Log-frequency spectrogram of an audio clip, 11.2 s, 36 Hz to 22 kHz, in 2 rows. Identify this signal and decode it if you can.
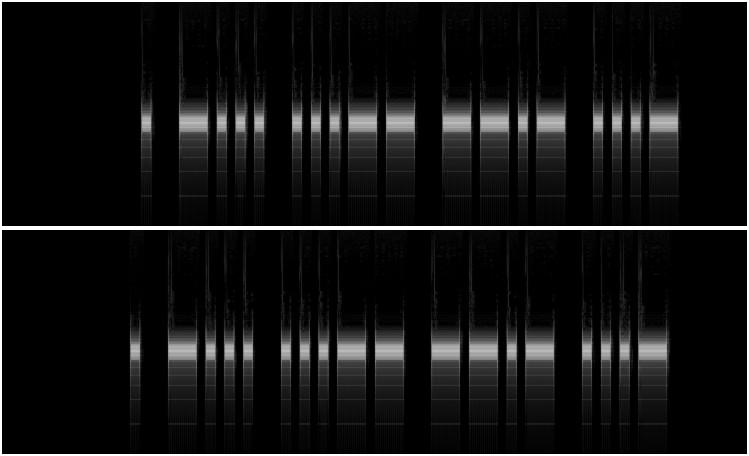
Morse code, heard as a keyed tone, about 17 wpm, 700 Hz. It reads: EB3QV EB3QV
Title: DXCC-100 Call Signs - 5 Characters - Repeated 3x - 17wpm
